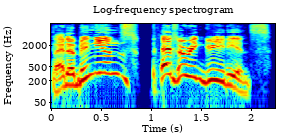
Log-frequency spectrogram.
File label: Male Pandaren After Shop Upgrade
